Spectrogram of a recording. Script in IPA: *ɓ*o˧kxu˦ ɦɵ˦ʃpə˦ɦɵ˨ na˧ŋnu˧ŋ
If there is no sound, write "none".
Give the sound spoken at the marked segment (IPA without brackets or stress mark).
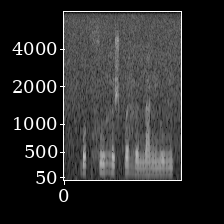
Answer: ɓ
